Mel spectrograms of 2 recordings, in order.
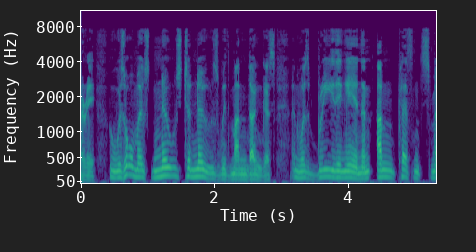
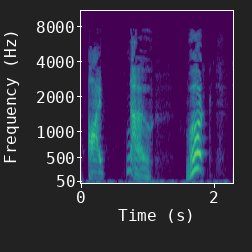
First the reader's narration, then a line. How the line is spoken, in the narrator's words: spluttered Mundungus, who was turning slowly purple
